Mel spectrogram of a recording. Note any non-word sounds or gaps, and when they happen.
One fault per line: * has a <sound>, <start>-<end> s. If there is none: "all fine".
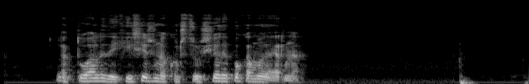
all fine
